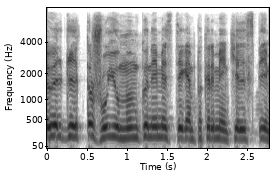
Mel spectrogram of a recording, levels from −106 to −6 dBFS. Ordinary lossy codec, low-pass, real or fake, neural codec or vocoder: none; 7.2 kHz; real; none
